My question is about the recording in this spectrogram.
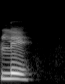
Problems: background sounds at intervals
